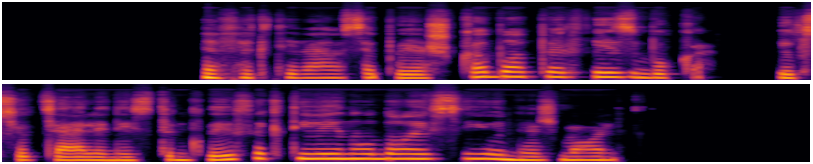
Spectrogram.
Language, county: Lithuanian, Kaunas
